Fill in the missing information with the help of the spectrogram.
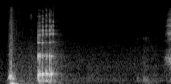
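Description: A short throaty burst followed by a louder voiced belch, the sound of a burp.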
